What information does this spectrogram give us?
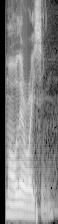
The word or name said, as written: Automovilismo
